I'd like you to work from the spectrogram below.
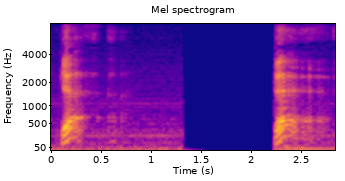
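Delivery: slow, drawn-out vampire voice demo; Count Dracula accent. Shown as a demonstration. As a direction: drag it out like a vampire. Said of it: "sounds more like this".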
